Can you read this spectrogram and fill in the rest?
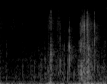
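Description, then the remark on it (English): Printed paper rustles and crinkles in a few quick, uneven bursts, fairly soft, growing busier toward the end as the sheets are taken out and handled. “Get my paper out.”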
